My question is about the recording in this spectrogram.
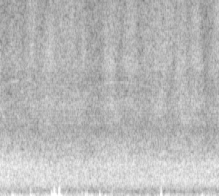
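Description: Wind rumbling on the microphone, with a couple of short gusts.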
